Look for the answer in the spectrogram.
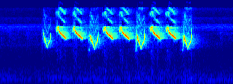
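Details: Java sparrow in song after moulting: a quick string of about ten sharp, high chirps, each a falling then rising note, delivered evenly over two seconds in a quiet setting.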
